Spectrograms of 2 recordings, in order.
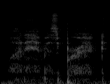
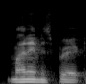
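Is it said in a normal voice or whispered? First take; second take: whispered; normal. First: It is whispered quietly. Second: It is said in a normal voice.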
